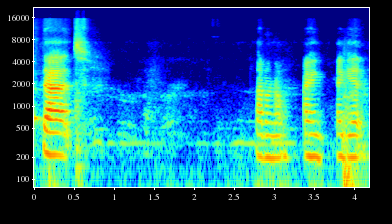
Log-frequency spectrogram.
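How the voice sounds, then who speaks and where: A woman's voice: medium pitch, monotone, extremely slow, sharp tone. A woman who grew up in Texas, speaking with a Texan accent, chatting casually on a live stream and reading viewer comments aloud with frequent "um"s. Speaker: vlogger reading live chat.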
